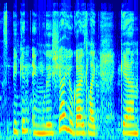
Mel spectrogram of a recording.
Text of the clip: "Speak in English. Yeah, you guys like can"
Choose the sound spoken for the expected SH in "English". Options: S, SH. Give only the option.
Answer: SH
